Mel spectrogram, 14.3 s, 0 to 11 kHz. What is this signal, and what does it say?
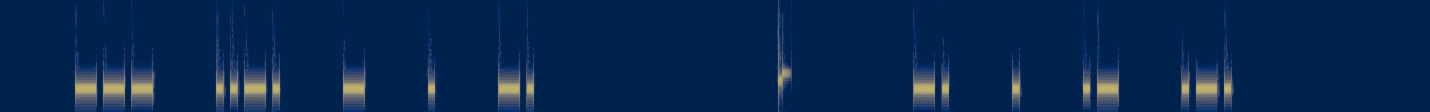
Morse code, heard as a keyed tone, about 17 wpm, spaced as for 10 wpm, 700 Hz. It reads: OFTEN NEAR
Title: 3x Character Spacing - Top 300 Words - 17wpm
